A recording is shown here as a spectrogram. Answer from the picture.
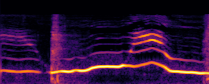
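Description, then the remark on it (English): A person imitates humpback whale song with one long, loud wavering moan that slowly rises and falls in pitch, broken by short breathy bursts. “does a good impression of a humpback whale.”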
